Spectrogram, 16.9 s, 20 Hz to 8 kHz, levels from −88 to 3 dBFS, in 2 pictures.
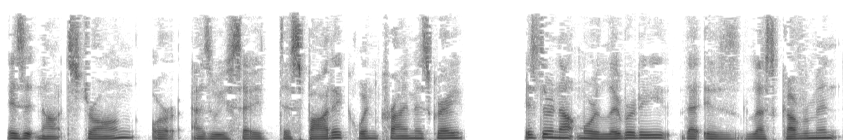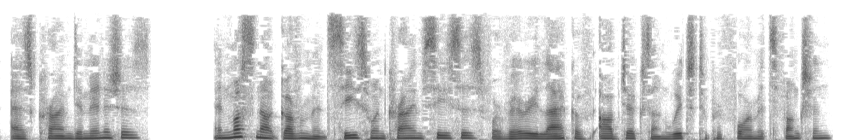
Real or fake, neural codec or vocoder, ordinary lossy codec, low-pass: real; none; MP3, 32 kbps; 7.2 kHz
